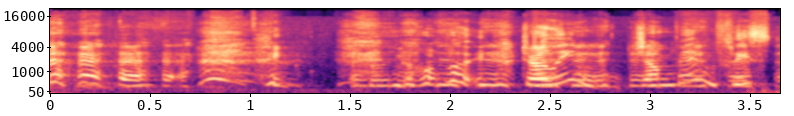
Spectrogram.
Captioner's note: laughs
